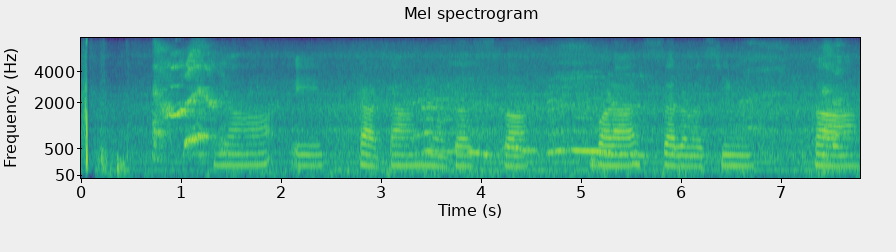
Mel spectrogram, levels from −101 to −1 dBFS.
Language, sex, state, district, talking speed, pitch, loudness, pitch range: Hindi, female, Madhya Pradesh, Dhar, 60 wpm, 190 Hz, -22 LUFS, 190-200 Hz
